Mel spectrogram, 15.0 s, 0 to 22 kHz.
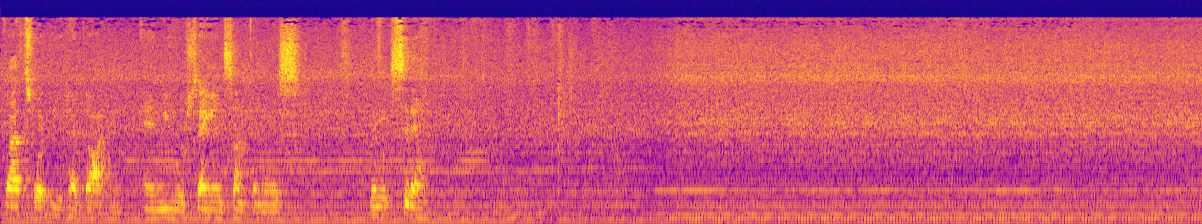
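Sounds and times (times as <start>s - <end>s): air conditioning hum: 0.0s - 15.0s.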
